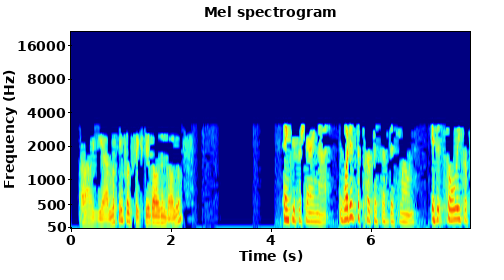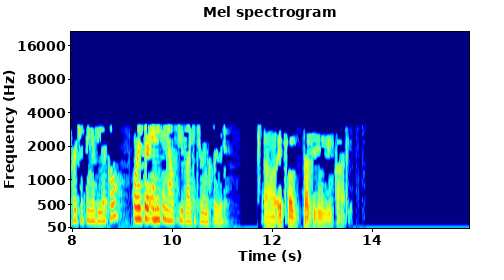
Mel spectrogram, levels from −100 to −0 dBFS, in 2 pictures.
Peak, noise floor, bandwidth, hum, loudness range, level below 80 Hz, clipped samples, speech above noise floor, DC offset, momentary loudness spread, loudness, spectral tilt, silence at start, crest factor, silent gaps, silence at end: -4 dBFS; -71 dBFS; 3.2 kHz; none; 5 LU; -72 dBFS; under 0.1%; 44 dB; under 0.1%; 14 LU; -28 LUFS; -10 dB/octave; 0.15 s; 24 dB; none; 2.45 s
